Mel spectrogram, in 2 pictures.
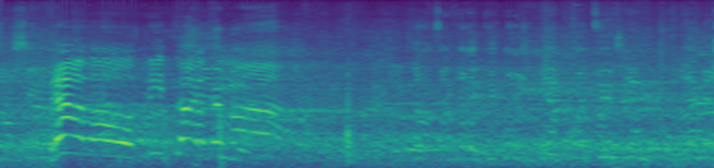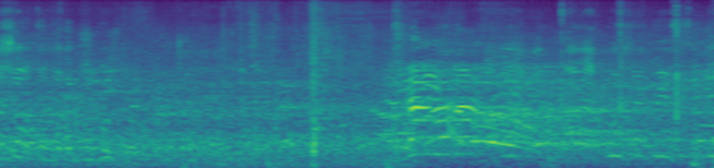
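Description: Spectators shout loudly in bursts.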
